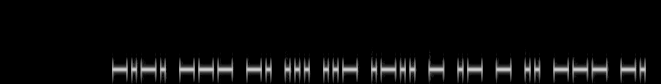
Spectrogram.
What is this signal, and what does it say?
Morse code, heard as a keyed tone, about 25 wpm, 700 Hz. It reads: CONSULTATION
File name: Twelve Letter Words - 25wpm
